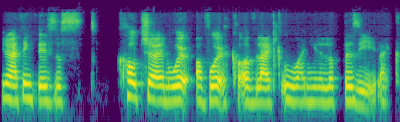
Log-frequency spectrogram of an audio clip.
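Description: A woman from Ghana, a young entrepreneur, speaks in a lowish, fairly even voice with a mellow tone. She thinks aloud with many pauses and self-corrections, and the recording is close and dry. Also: no echo. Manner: reflective, with frequent fillers and restarts. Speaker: entrepreneur guest. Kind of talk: interview conversation.

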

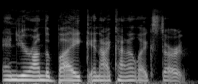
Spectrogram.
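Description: An American woman co-hosting a podcast, telling a story in an animated, casual way with frequent laughter and acted-out quotes. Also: mid-range voice, fast talker, creaky, dry recording, clean studio sound. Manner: animated, laughs often, acts out quoted dialogue. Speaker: podcast co-host.

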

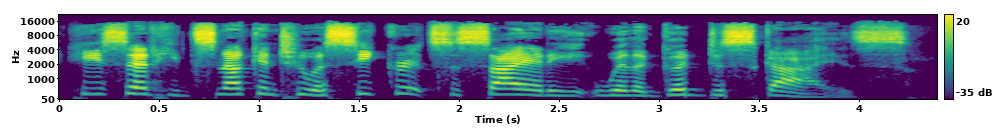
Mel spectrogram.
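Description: A woman's voice: on the high side, animated, unhurried, fairly bright tone. A woman hosting a podcast, telling history in a blunt, sarcastic way and swearing freely. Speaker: podcast host. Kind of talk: casual history chat.

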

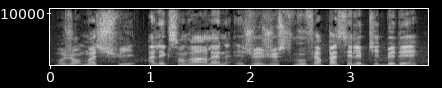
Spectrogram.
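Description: A man's voice: high-pitched, a little fast, pushed and bright, slight background noise. A man, a comic scriptwriter, interviewing his illustrator in a chatty, joking way. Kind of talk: casual interview.

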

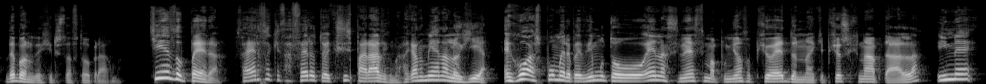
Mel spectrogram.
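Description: A man in his thirties hosting a solo podcast from his bedroom, ranting in a sardonic, deadpan way. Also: mid-range voice. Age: 30s. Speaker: podcast host. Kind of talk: solo comedic podcast monologue.

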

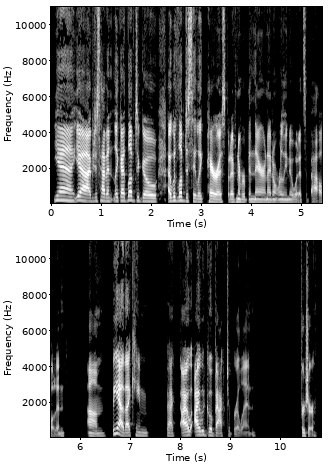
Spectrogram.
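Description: A woman's voice: low-pitched, a little fast, a bit bright, no room sound, studio quality. A woman co-hosting a podcast, chatting casually about travel with many filler words. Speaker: podcast co-host. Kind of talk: casual chat.

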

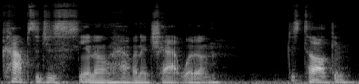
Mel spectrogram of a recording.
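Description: A man hosts his podcast solo, delivering a blunt, profanity-heavy rant full of rambling asides and mimicking other people in high voices. His intonation is fairly even and his pace normal, with vocal fry and a fairly bright, slightly rough tone.

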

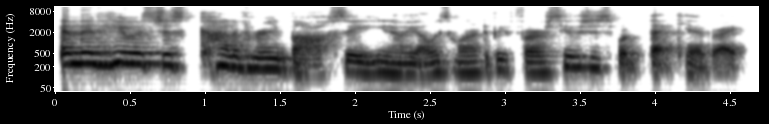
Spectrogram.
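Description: A middle-aged woman co-hosting a podcast, telling a story in a lively way and acting out the voices of the people in it. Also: low voice, quick pace. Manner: animated storyteller, acts out quoted voices, laughs often. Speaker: podcast co-host. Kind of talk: casual storytelling chat.

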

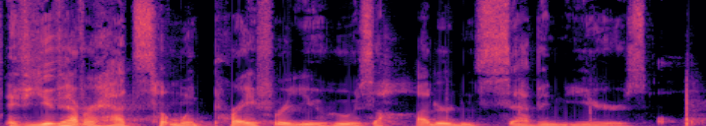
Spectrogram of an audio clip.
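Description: A man speaking as a podcast guest, telling stories conversationally and deliberately, pausing for emphasis. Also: sits low, noisy background. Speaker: podcast guest, church pastor. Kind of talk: conversational storytelling and reflection. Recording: long reverberant room sound.

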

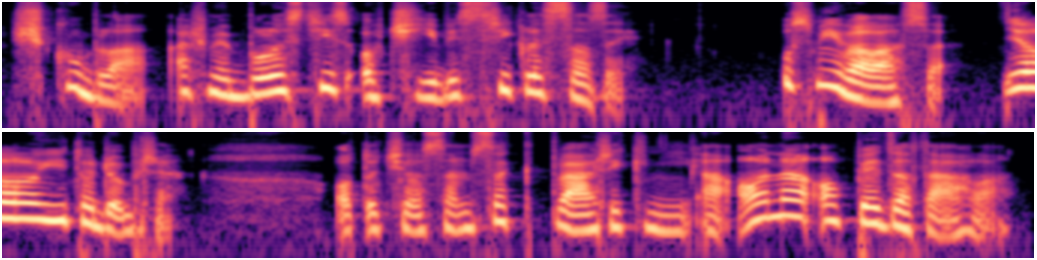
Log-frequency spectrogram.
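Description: A woman reading an erotic story aloud in a calm, even first-person storytelling manner. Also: lowish voice, no echo, clean studio sound. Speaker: podcast storyteller.

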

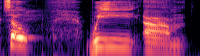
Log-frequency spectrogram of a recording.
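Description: A man's voice: high-pitched, animated, very slow, smooth. A man co-hosting a podcast in a loose, laid-back, chatty way, with casual swearing, talking into a podcast mic during a live stream. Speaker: podcast co-host. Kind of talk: casual chat.

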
